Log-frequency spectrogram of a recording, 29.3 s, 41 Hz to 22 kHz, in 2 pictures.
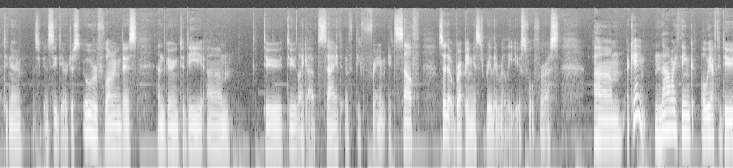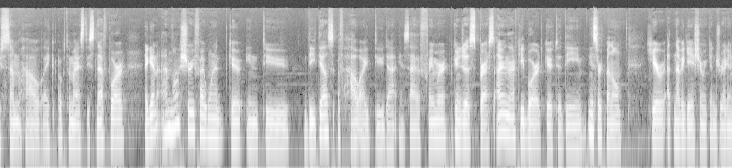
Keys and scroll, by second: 6.2 shift+super+4, 7.5 Escape.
